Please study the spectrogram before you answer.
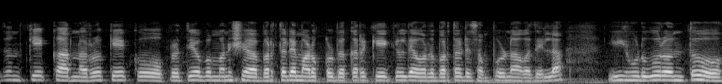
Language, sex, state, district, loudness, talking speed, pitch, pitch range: Kannada, female, Karnataka, Shimoga, -18 LUFS, 140 wpm, 185 Hz, 175-195 Hz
